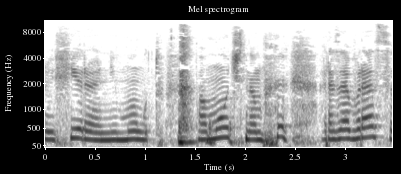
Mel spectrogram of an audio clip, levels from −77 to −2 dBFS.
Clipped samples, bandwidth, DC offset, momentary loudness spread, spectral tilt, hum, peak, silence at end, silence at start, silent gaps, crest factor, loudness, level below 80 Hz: under 0.1%; 10.5 kHz; under 0.1%; 7 LU; -6.5 dB/octave; none; -4 dBFS; 0 s; 0 s; none; 18 dB; -24 LUFS; -46 dBFS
